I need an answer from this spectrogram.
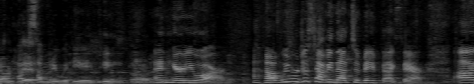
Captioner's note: laughter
